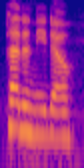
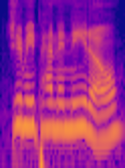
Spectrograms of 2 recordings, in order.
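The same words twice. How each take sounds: First: Correcting the host on Pedanito; name said right. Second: Jimmy Pedanito repeated after the correction, stress on ni; copying the guest's Pedanito; repeating the name. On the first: Correcting the host's pronunciation of the name. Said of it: "you have to say the name". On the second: Host repeats the corrected name, a little louder. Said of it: "What [name] said". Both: Shown as a demonstration.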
